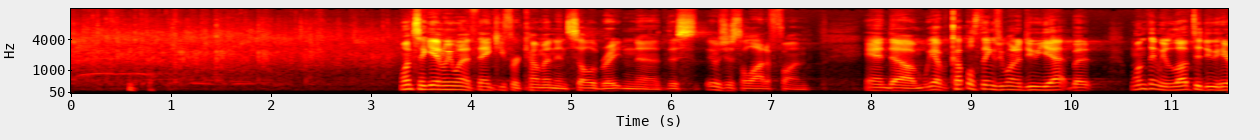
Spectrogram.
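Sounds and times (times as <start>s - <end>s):
crowd clapping: 0.0s - 3.9s
speech: 0.6s - 1.0s, 3.3s - 11.5s.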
